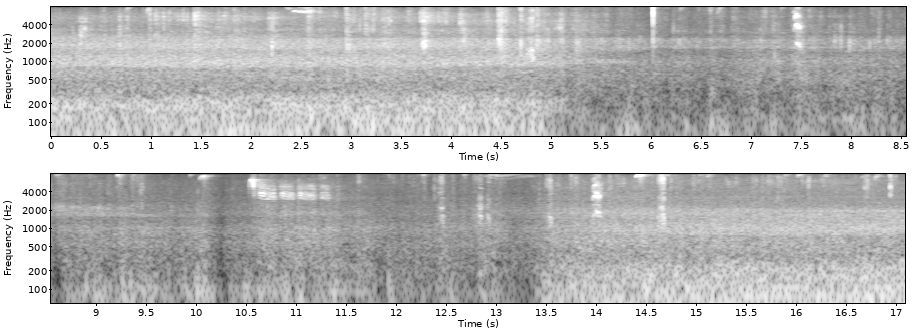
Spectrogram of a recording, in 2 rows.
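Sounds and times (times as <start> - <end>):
small birds chirping: 8.6 - 11.4, 12.3 - 17.0
steady low rumble: 13.6 - 17.0.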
